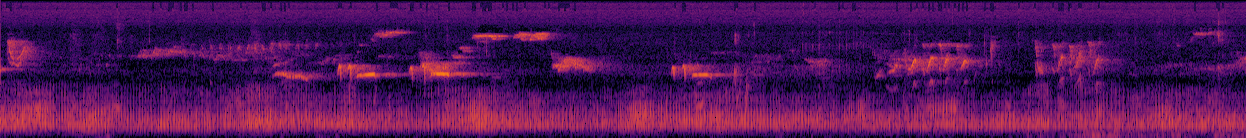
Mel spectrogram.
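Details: Frogs croak together in a continuous, swelling chorus at a spring pond in Estonia. Short trilled and whistled bird phrases ring out repeatedly above, with brief low rumbles near the end.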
